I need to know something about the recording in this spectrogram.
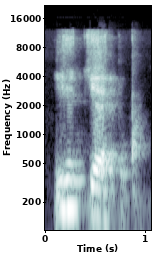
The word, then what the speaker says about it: irrequieto: Irrequieto. Apesar da gente pronunciar, todo mundo pronuncia irrequieto, né? Esse é como I, mas a escrita é com E.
